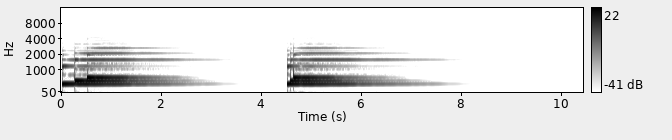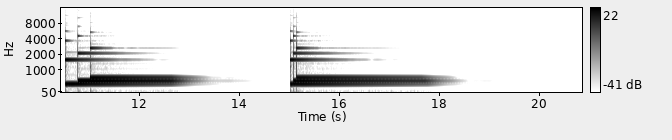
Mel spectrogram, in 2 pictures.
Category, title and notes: Sound effects > Human sounds and actions
Call Signal Announ
A short, pleasant tone chime commonly heard in airports, supermarkets, and train stations to grab attention before a public announcement. The sound is friendly and clear, often described as a 'ding-dong' or 'beep-boop' sequence, designed to signal listeners without startling them. Perfect for use in public address systems, informational messages, or any project needing an authentic pre-announcement alert tone.
supermarket, attention, airport, PA, call, announcement, beep, tone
